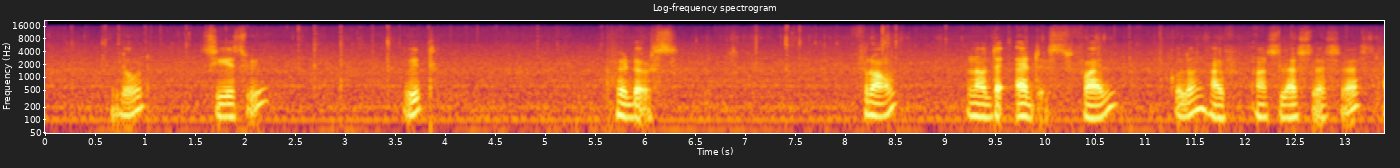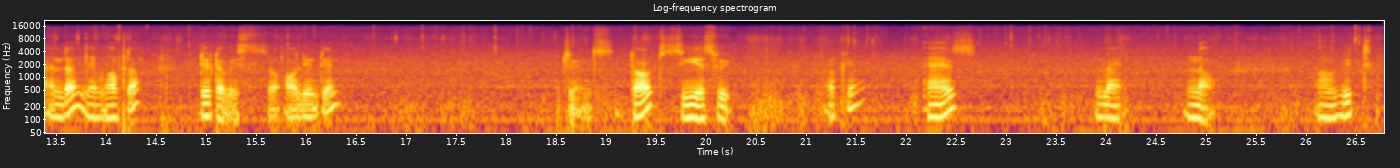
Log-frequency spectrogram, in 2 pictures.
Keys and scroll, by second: 0.0-5.5 typing, 7.2-12.0 typing, 13.1-13.9 typing, 15.2-24.0 typing, 25.6-26.7 typing.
